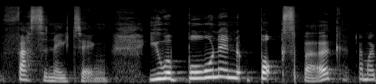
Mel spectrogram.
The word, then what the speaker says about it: Boksburg: You were born in Boksburg, am I pronouncing that right?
